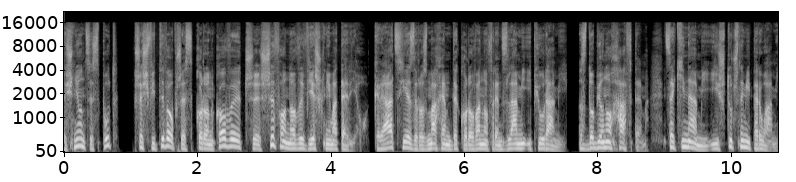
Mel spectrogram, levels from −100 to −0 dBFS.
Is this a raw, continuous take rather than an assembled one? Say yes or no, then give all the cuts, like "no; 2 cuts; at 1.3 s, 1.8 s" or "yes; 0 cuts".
no; 2 cuts; at 4.6 s, 7.7 s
